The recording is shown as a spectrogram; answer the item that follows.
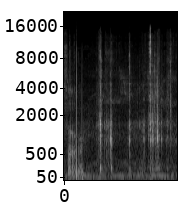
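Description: Small plastic clicks and taps from fingers working the tab of a yellow plastic airbag wiring connector to unlatch it: a few separate ticks, then a quick cluster of them near the end.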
